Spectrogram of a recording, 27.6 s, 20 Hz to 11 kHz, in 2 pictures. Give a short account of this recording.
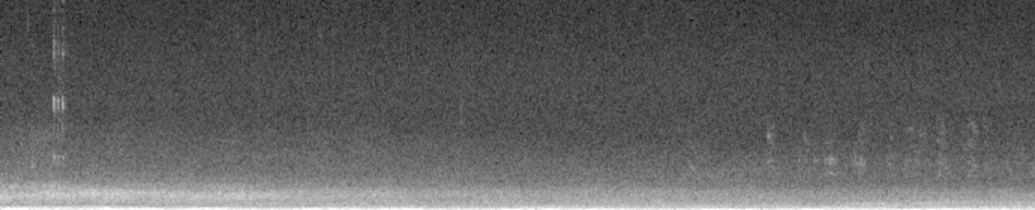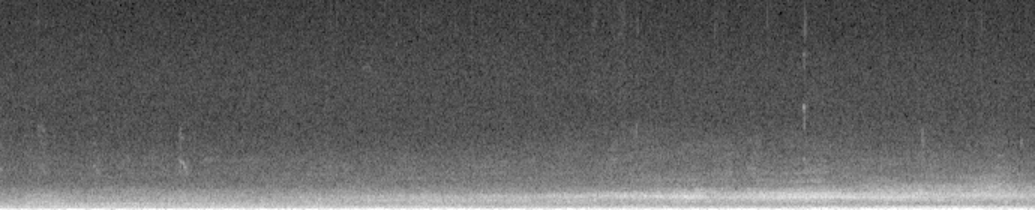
A recording made to the side of a boardwalk trail that passes over a marsh. Cars can be heard passing over the bridge to Fripp Island (Tarpon Blvd.) to the left, and multiple people pass by the recording location on the right. The ambience is quiet, with most sounds being quite distant. [Tascam DR-100mkiii & Primo EM-272 omni mics]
